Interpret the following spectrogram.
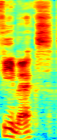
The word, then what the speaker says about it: Phemex: So I believe it's Phemex, like Phoenix.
